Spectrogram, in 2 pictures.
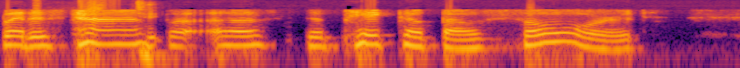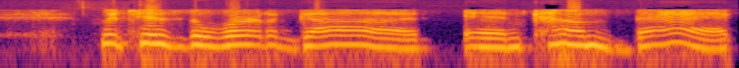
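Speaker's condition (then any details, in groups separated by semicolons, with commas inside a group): No condition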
